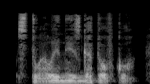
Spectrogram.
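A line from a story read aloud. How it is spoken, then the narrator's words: Low-voiced command. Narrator (Russian): вполголоса велел Мазай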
